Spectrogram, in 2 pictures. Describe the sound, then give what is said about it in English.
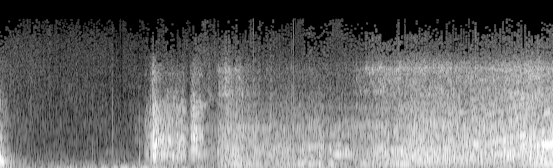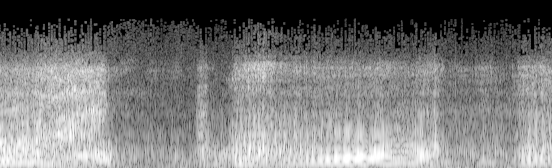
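The engine of the Black Beauty car roars to life and it drives off, revving upward in two loud, rising surges with a short dip between them; no one speaks. “Boy, what a job this car is.”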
